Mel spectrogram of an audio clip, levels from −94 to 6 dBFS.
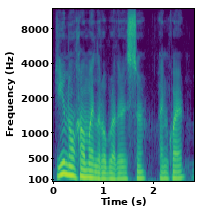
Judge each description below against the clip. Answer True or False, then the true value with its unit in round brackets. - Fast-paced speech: True (235 wpm)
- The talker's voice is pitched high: False (130 Hz)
